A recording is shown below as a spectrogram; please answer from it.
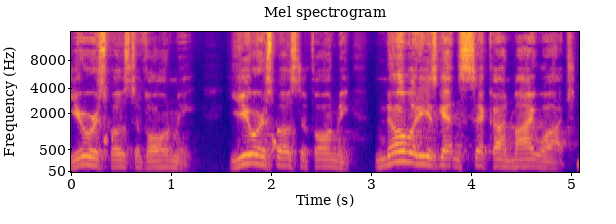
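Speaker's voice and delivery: plain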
